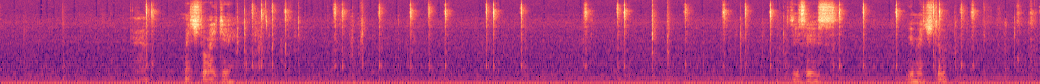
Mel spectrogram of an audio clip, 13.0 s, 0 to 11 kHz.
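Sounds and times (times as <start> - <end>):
low electrical hum: 0.0 - 13.0
keyboard and mouse clicks: 1.8 - 2.0, 2.9 - 6.6, 7.3 - 13.0.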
